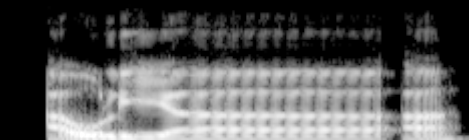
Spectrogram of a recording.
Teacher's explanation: karena bertemu dengan huruf hamzah dalam satu kata maka menjadi mat wajib muttasil. Dibaca panjang 5 harokat.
